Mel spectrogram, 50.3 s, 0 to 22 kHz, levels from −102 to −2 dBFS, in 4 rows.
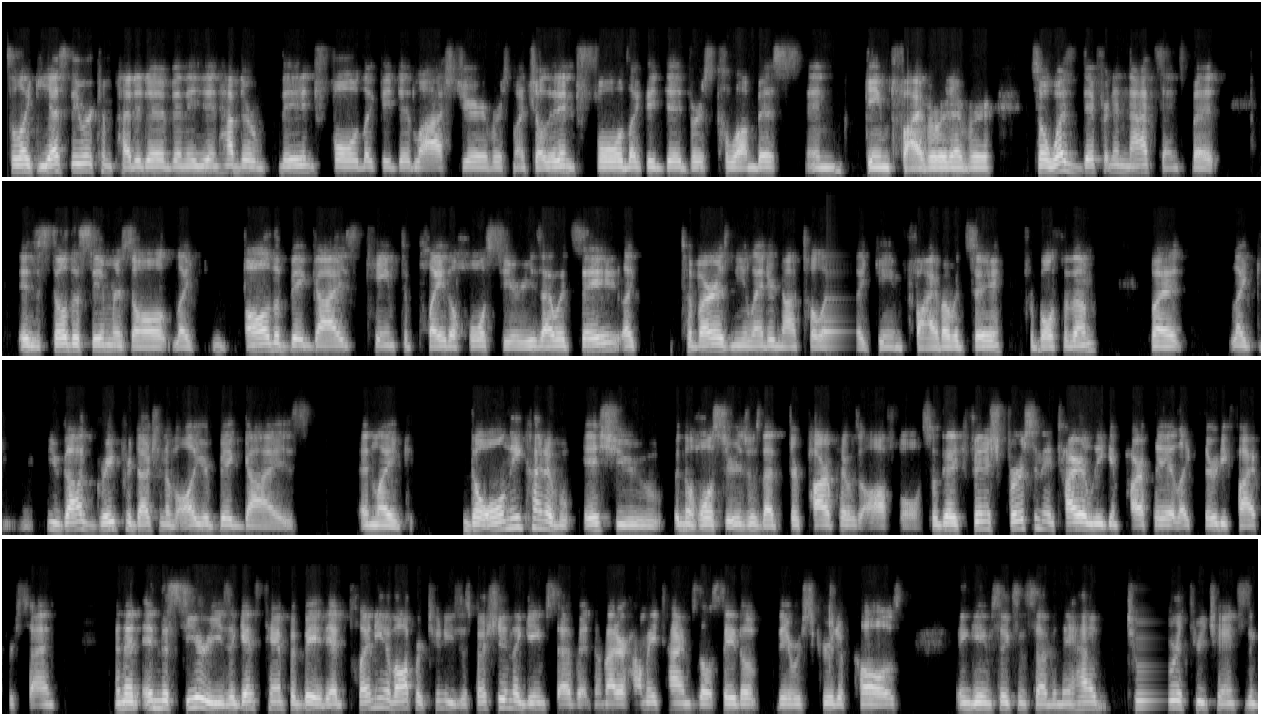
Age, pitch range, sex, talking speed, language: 20-39, 125-145 Hz, male, 195 wpm, English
